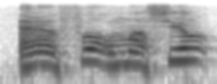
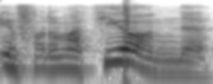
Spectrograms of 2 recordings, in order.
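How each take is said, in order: First: It is pronounced the French way. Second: It is pronounced the Spanish way. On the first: "Information en français" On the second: "En espagnol, c'est information"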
